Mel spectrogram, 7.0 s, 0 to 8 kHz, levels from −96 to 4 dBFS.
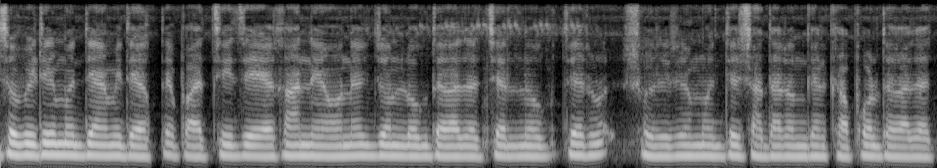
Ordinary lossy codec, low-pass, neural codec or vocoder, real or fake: none; 7.2 kHz; codec, 16 kHz, 16 kbps, FunCodec, trained on Chinese and English, 50 frames a second; fake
